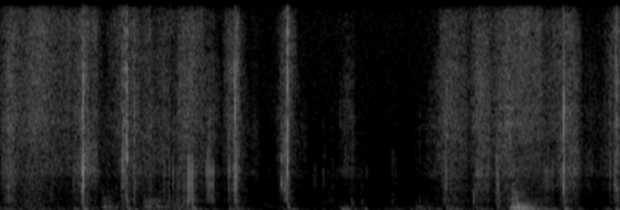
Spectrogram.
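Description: Hands squeezing and rubbing a soft foam squishy toy: scattered short crackles and fingernail clicks, with a louder soft thump a little past four seconds.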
